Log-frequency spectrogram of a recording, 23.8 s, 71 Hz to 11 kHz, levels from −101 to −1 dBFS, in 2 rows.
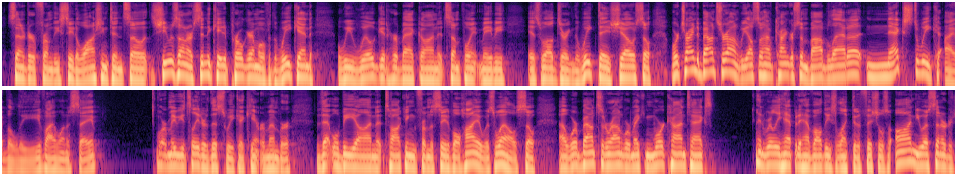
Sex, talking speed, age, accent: male, 235 wpm, 40-59, American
